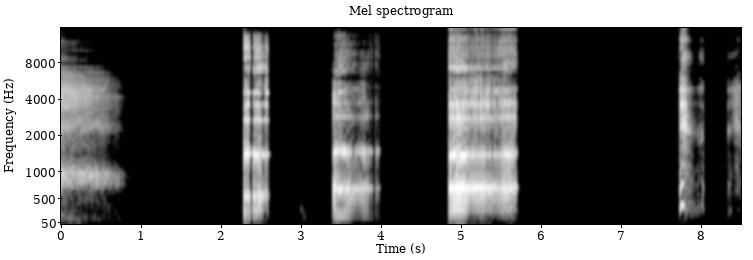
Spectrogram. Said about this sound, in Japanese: 三方向から生ゲップでした。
